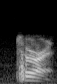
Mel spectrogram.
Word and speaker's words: Turin: Turin. – Turin. Okay, so Turin. The accent's on the first syllable, Turin.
